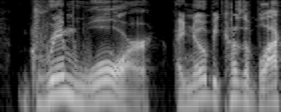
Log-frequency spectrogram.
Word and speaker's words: grimoire: definitely yeah yeah for sure um grimore is pronounced grim war i know because of black clover well mister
